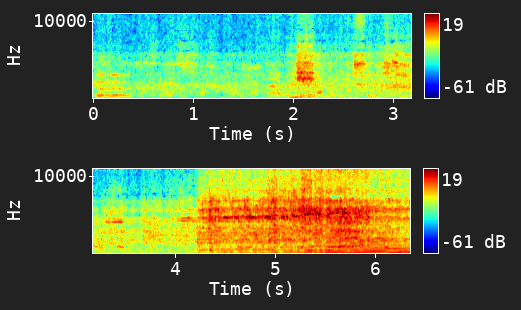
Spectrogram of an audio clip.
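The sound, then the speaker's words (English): A high-revving race car with a big-ported rotary engine buzzes with a harsh, raspy tone, swelling abruptly louder about two-thirds through as the car roars past at speed. “Another rotary.”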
